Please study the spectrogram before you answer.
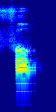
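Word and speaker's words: ふ: também sobre outras pronúncias, é o caso do fu, né? Que tem gente que fala ru, tem gente que fala fu, tem gente que faz um som intermediário, né? Fu.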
